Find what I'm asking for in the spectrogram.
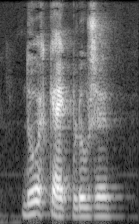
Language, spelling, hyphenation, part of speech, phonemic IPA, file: Dutch, doorkijkblouse, door‧kijk‧blou‧se, noun, /ˈdoːr.kɛi̯kˌblus/, Nl-doorkijkblouse.ogg
- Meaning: a see-through blouse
